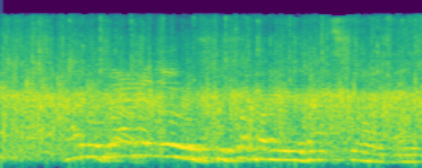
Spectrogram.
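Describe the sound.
Audience applause at a live show after a contestant's performance, a dense, steady wash of clapping that carries on throughout beneath a speaking voice.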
